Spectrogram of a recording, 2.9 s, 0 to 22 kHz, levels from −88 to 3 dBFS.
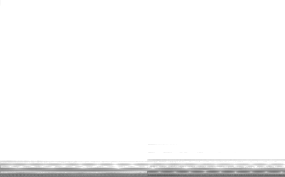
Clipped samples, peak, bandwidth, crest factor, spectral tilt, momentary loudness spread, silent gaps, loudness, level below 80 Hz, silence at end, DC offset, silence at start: under 0.1%; -26 dBFS; 2.3 kHz; 12 dB; -12.5 dB/octave; 5 LU; none; -38 LUFS; -54 dBFS; 0 s; under 0.1%; 0 s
